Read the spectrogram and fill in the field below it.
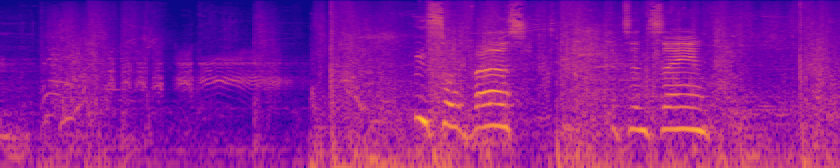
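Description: Game sound effects of spells and hits play.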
